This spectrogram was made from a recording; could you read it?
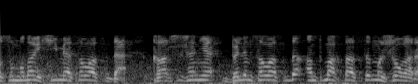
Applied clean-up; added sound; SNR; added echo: none; Thunder; 13 dB; reverberation time 0.5 s.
